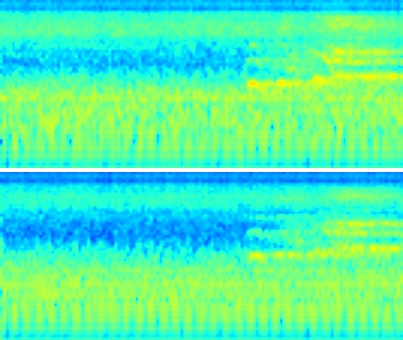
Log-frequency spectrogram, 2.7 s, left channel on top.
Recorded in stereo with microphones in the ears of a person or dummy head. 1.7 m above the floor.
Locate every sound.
1.6 s laughter: 80° left, 0.9 m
